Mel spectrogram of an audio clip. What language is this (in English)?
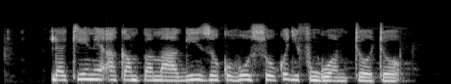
Swahili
